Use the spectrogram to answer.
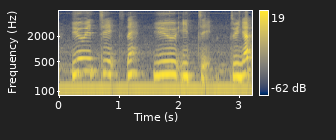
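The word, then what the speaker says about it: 唯一: Đầu tiên từ này đọc là gì ạ? Yuichi nhé.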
